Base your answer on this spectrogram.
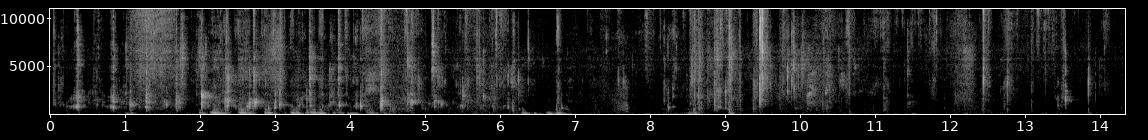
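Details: Max the dog intently chews a baseball until its hide is destroyed: dense, rapid crunching and snapping bites, loudest early with heavy low thumps, then lighter irregular clicks, indoors with no talking.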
